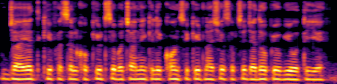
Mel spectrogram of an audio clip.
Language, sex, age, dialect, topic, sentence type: Hindi, male, 36-40, Awadhi Bundeli, agriculture, question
